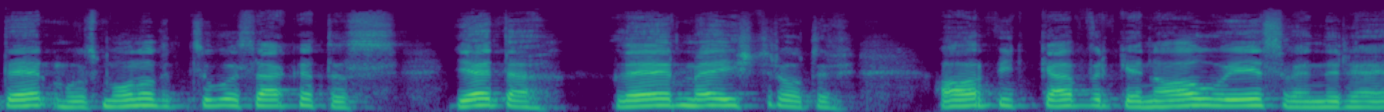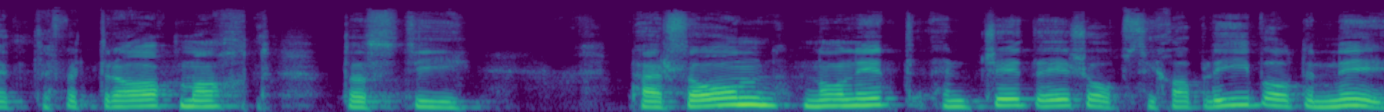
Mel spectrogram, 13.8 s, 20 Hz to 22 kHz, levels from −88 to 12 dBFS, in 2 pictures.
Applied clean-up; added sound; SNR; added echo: neural mask model Resemble Enhance denoiser.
